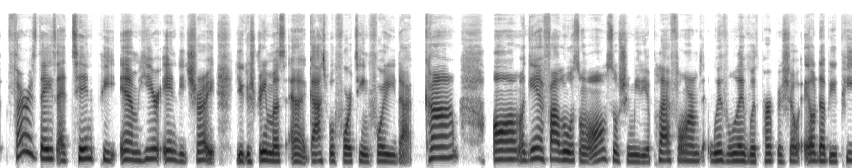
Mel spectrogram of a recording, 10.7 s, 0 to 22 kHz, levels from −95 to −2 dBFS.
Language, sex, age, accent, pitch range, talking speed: English, female, 20-39, American, 165-230 Hz, 160 wpm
